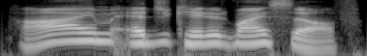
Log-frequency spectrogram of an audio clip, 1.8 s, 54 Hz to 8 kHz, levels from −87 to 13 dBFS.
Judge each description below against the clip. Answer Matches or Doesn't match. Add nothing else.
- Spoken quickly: Doesn't match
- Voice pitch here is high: Doesn't match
